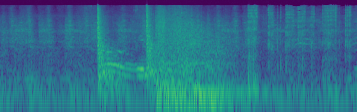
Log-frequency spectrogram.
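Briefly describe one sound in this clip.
A metal machine is kicked and clanks.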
